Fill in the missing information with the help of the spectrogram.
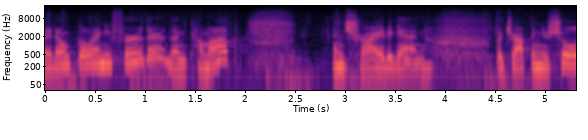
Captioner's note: exhales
